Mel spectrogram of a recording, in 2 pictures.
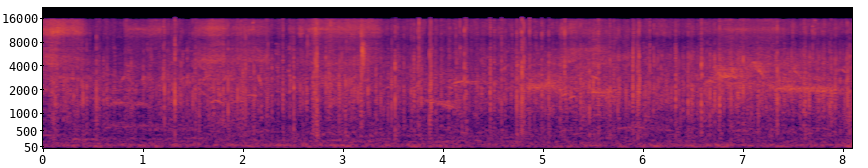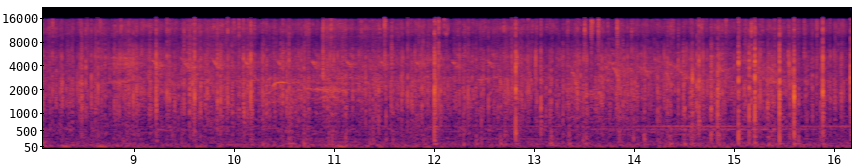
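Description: Steady rain falling on wet paving and ground, with many separate drop hits close by.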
